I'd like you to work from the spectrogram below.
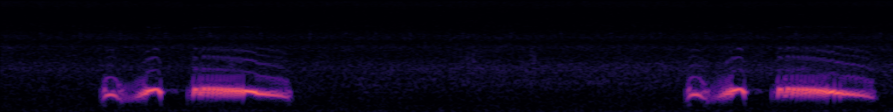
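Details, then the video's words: Spotted dove cooing as a lure to provoke other doves: two identical phrases about three seconds apart, each a short double coo followed by a longer, falling, slightly rough coo, with silence between. "Cu gáy gù gáy kích bổi cực mạnh / Tiếng cu gáy hay kích bổi / Cu mồi thúc gù kích cực mạnh"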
